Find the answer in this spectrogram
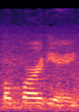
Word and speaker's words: Bombardier: The bomb the bombadia. Yes. Bombardier. Yes, that's correct. I'll pronounce it the American way.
